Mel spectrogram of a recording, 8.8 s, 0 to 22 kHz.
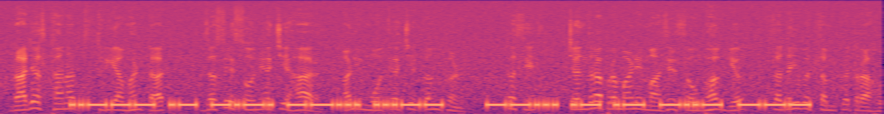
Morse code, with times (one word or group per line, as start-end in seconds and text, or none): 0.7-4.5 2AC73
4.9-8.1 7AAXO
